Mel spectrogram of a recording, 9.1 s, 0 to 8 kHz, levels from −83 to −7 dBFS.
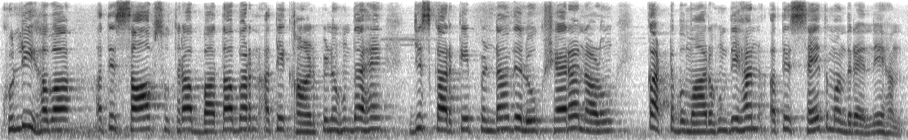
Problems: background sounds at intervals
